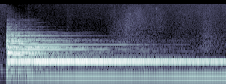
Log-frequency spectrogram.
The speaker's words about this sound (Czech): Přecházíme napravo od presbytáře, tady visí veliký zvon. Můžete trošku cinknout, oče?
